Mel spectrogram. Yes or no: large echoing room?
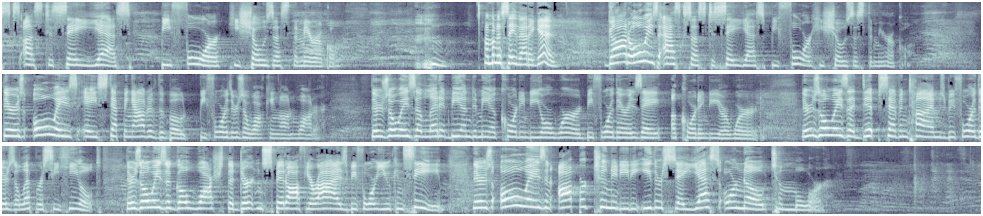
yes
